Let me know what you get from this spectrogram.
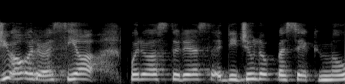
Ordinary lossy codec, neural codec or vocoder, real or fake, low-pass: MP3, 48 kbps; codec, 16 kHz, 1 kbps, X-Codec, HuBERT features, trained on LibriSpeech; fake; 7.2 kHz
